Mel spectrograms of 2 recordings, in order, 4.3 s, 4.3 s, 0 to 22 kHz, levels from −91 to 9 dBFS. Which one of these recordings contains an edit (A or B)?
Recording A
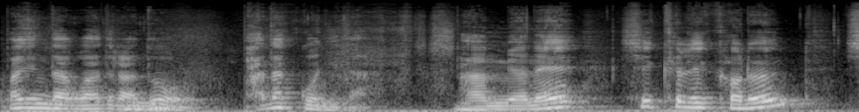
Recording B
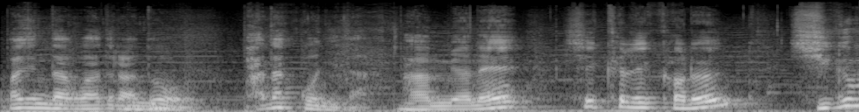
B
